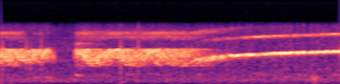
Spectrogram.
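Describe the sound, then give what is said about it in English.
Emergency vehicle siren wailing in the background, a sustained tone broken once by a short gap, then gliding upward in pitch, moderately faint over a low rumble. “Sorry for the background noise. As you can hear, there are some emergency vehicles popping up in the background.”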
